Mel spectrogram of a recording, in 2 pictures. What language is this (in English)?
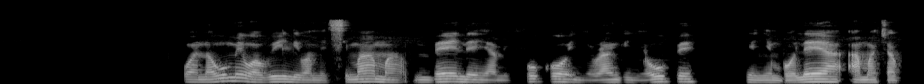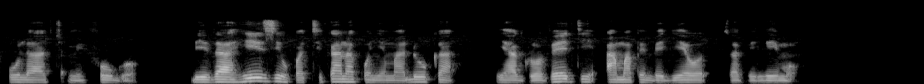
Swahili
